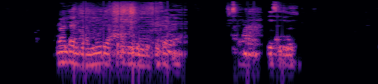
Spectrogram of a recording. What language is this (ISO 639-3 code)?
swa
